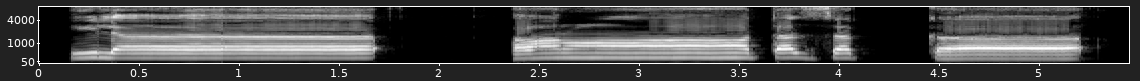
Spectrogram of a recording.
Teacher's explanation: نون ساکن کے بعد تا حروف اخفا میں سے یہاں پہ اخفا ہوگا اور آگے زا کو سخت پڑھیں گے.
